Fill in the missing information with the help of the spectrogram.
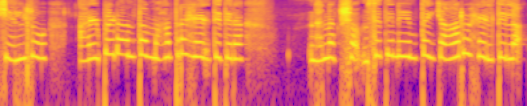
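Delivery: crying. Acted. Daughter-in-law telling the family nobody has forgiven her, tearful.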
